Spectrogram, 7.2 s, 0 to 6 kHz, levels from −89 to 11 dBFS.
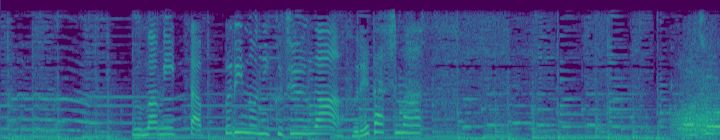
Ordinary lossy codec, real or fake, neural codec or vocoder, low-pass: none; real; none; 5.4 kHz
